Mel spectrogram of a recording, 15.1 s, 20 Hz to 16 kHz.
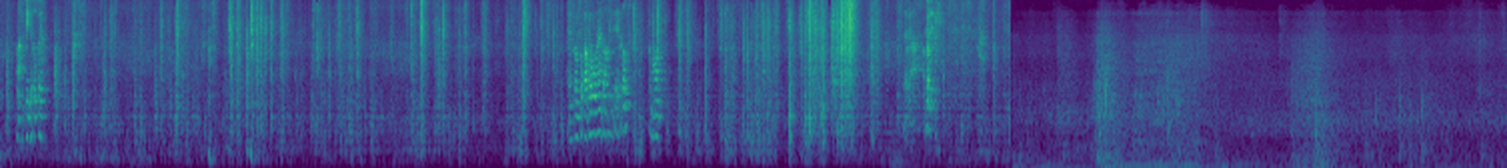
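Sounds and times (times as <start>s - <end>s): cable clicking and rustling: 0.0s - 10.1s.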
